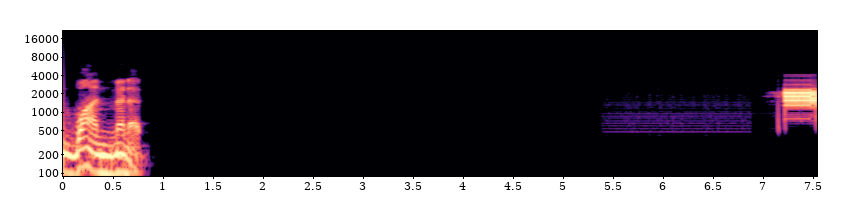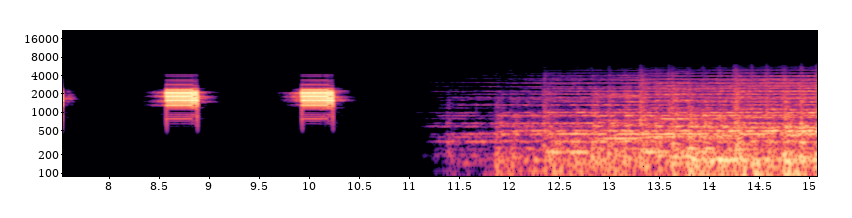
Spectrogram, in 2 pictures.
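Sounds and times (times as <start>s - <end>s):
digital data tone bursts: 7.2s - 7.6s
music: 11.1s - 15.0s.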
